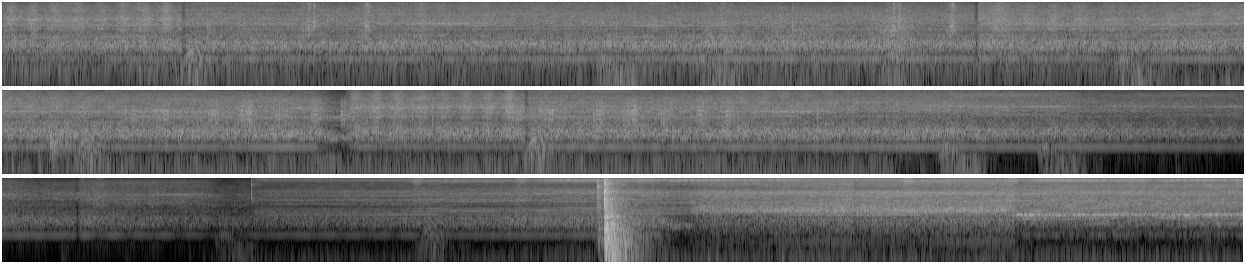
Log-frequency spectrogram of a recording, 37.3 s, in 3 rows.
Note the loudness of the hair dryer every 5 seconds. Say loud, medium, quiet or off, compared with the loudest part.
loud, loud, loud, loud, loud, quiet, loud, loud.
